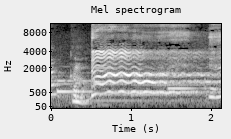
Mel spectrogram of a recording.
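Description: A male pop-opera singer in a high register: one note breaks off, then the voice swoops up into a new long note with a wide vibrato, held and slowly fading, over sustained orchestral accompaniment.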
